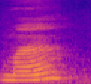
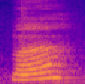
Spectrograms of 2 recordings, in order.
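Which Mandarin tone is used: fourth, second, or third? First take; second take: second; second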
